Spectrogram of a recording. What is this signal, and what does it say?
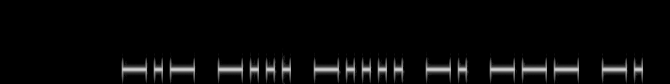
Morse code, heard as a keyed tone, about 16 wpm, 700 Hz. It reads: KB6NON
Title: USA Callsign DE Callsign 15wpm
